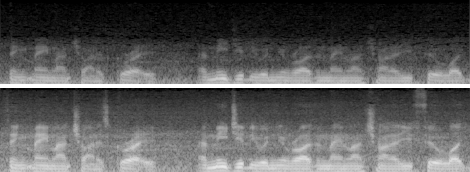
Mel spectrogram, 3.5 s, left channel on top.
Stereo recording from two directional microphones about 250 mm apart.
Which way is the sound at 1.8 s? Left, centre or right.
Centre.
